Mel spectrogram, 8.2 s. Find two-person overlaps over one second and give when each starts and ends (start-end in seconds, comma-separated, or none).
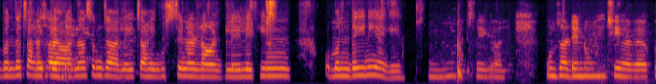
none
